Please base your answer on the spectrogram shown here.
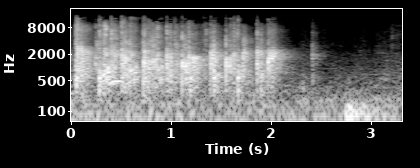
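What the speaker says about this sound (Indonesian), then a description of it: "Tepuk tangan buat kita semua." A small group of people clap together in a room in a quick, uneven flurry of distinct hand claps that fades after about two seconds, followed by brief murmuring.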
